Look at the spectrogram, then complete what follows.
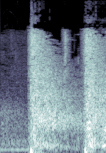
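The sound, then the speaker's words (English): Two gunshots from a firearm in a played video, each a loud, sharp crack that opens into a sustained noisy roar, spaced a little under a second apart. “So the guy at the end shoots and his pants falls down.”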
